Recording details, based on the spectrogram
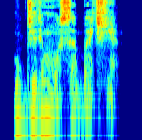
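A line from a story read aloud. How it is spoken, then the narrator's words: Quiet but distinct. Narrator (Russian): кто-то негромко, но отчетливо произнес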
